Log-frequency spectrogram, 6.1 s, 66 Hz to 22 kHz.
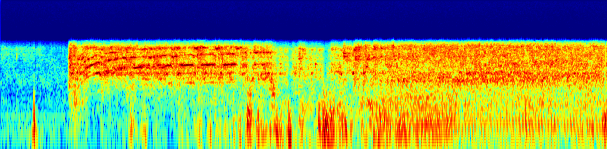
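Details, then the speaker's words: Residential standby generator setup with a transfer switch and a load bank set to a 10,000-watt load; the generator works harder to supply it. The engine fires at once and settles into a smooth, even run with no knocks or misses: normal running. "I set a 10,000 watt load to the system, you'll hear the generator start working harder to supply power to the system."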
